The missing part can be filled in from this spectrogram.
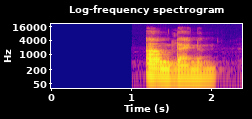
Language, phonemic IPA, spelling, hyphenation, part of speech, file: Dutch, /ˈaːnˌlɛi̯.nə(n)/, aanlijnen, aan‧lij‧nen, verb, Nl-aanlijnen.ogg
- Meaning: to leash, to secure with a leash, to put a leash on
